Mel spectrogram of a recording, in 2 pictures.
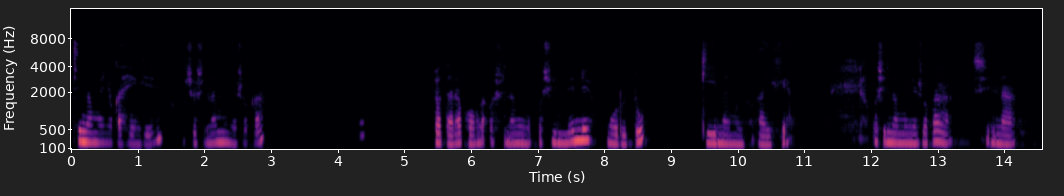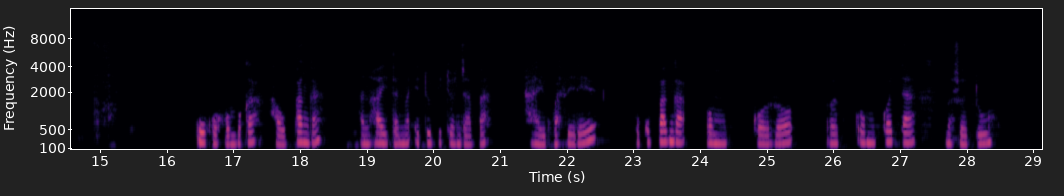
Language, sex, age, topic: Oshiwambo, female, 18-24, agriculture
